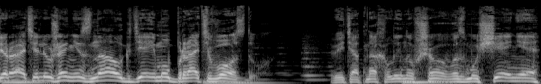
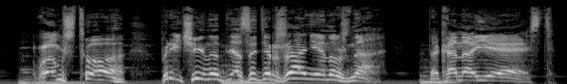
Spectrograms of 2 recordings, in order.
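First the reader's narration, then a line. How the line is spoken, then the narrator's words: Roaring. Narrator (Russian): взревел он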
